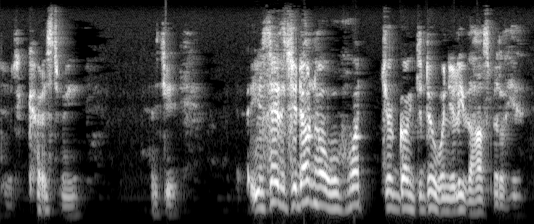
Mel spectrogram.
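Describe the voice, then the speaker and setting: Half mad brooding pianist, old muffled radio drama, voice swings all over, rough edge. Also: male voice, fairly high pitch, big pitch swings, fast talker. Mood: slyly intent. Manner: intense, brooding, theatrical. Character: obsessed, half-mad concert pianist man who lost his left hand. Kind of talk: vintage radio mystery acting with first-person narration.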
